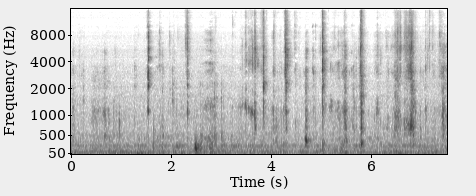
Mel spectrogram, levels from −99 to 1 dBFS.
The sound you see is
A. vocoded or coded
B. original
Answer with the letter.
A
